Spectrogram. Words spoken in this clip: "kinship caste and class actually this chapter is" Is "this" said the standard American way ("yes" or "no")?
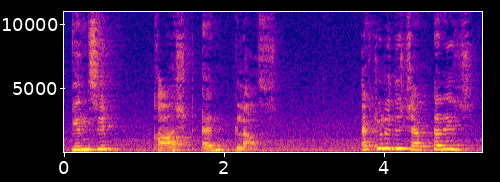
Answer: no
